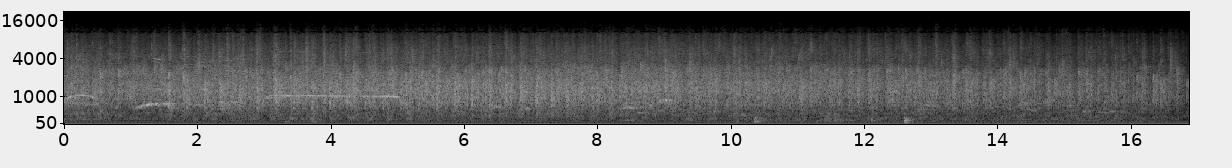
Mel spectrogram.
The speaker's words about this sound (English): Wow. Let's give a round of applause for that incredible, incredible presentation.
